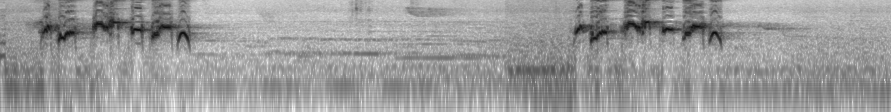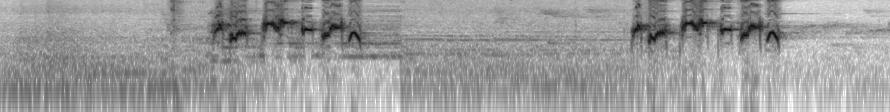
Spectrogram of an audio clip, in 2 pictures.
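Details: Red-whiskered bulbul morning song intended for training other birds. Four bouncy phrases of quick, rolling whistled notes, each under a second long, recur roughly every two and a half seconds over a soft background hum.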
